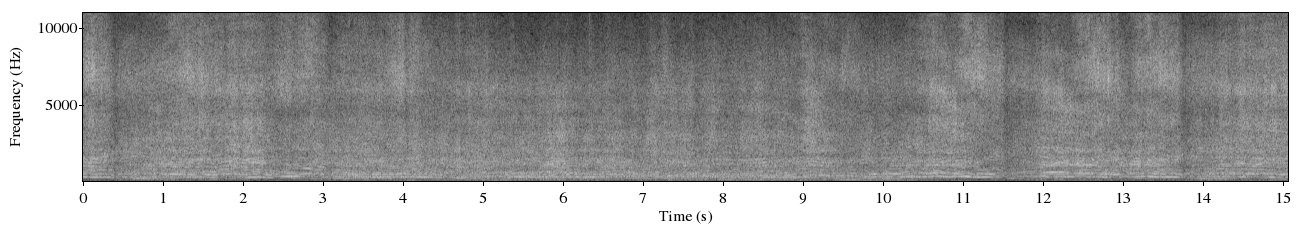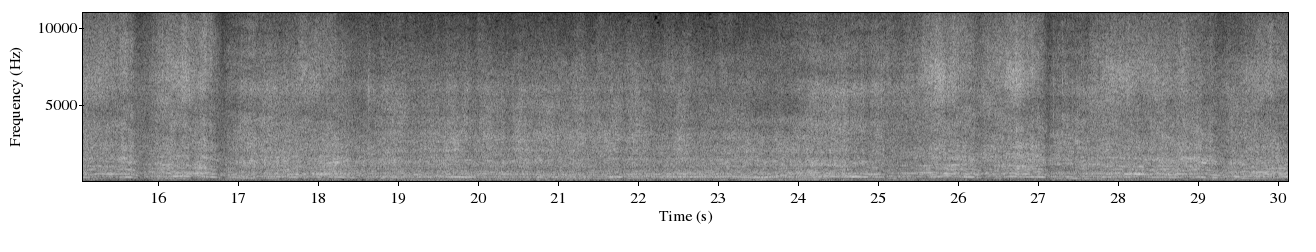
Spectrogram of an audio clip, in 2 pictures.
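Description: A pack of dirt late model race cars at racing speed, their V8 engines running hard. Several engine notes overlap, each rising and falling in pitch as the cars accelerate out of the corners and pass by.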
